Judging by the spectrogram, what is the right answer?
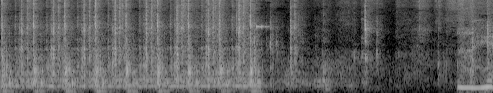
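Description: A sewing machine stitching a bag runs in a fast, steady mechanical rhythm for a couple of seconds, stops, then leaves quiet handling noise before briefly starting again.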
